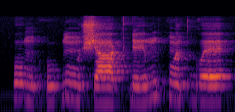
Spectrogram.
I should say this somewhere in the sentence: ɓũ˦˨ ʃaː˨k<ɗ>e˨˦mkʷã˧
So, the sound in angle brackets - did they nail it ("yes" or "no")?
yes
